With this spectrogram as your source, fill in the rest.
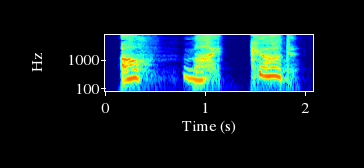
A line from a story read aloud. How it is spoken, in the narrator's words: she exclaimed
